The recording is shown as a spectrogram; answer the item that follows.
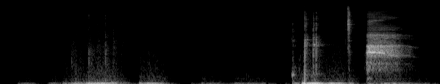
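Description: A drink being sipped, then set down on a desk: quiet handling noise early on, then sharp knocks and clicks about three seconds in, followed by a short breathy exhale.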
